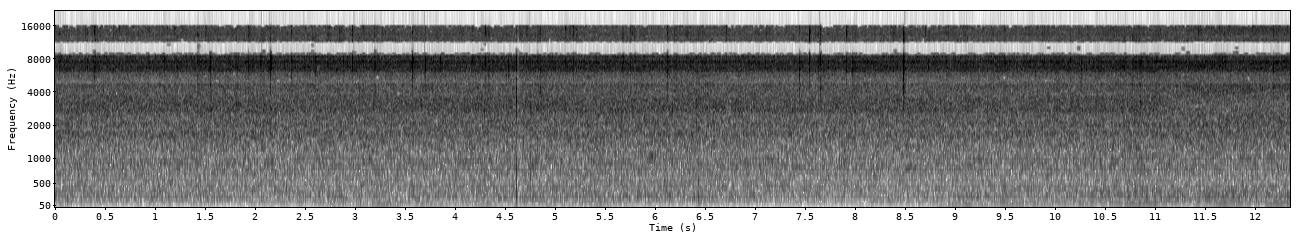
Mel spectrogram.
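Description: Heavy rain falling steadily, a dense even hiss, with a few sharp ticks scattered through it.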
